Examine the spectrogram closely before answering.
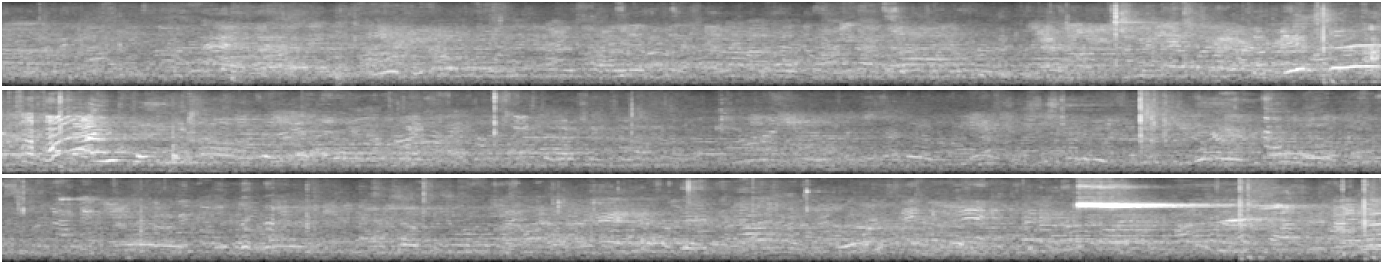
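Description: Young women chatter and call out across a large echoing gym.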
